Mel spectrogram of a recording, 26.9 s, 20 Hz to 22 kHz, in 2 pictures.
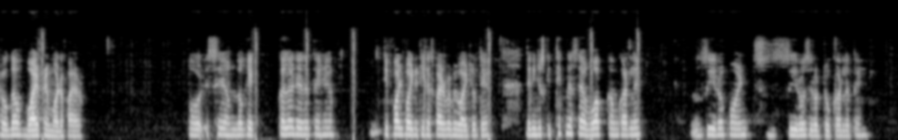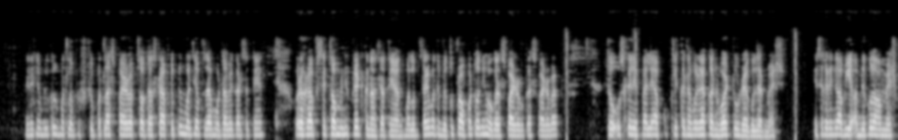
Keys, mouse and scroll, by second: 3.7 click, 4.5-7.3 drag, 8.7-10.5 drag, 10.5 Left, 13.8 a, 14.4-17.4 middle drag, 21.8 click, 22.8 click, 25.3-25.8 drag.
